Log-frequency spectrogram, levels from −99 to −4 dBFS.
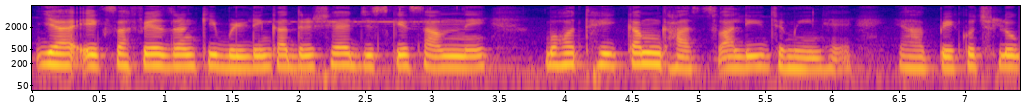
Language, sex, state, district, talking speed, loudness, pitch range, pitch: Hindi, female, Uttar Pradesh, Varanasi, 180 wpm, -23 LUFS, 160-185 Hz, 170 Hz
